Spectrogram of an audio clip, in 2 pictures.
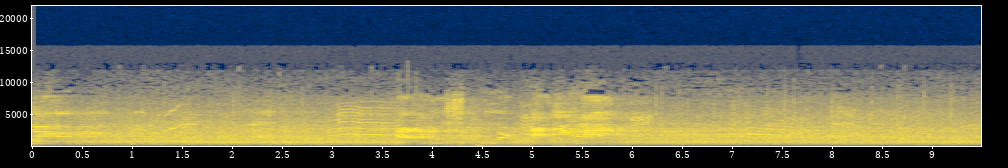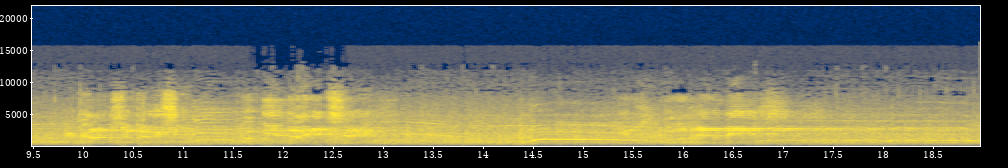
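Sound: stadium crowd booing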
